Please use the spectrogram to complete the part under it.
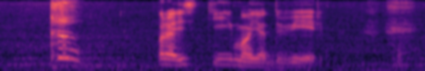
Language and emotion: Russian, sad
